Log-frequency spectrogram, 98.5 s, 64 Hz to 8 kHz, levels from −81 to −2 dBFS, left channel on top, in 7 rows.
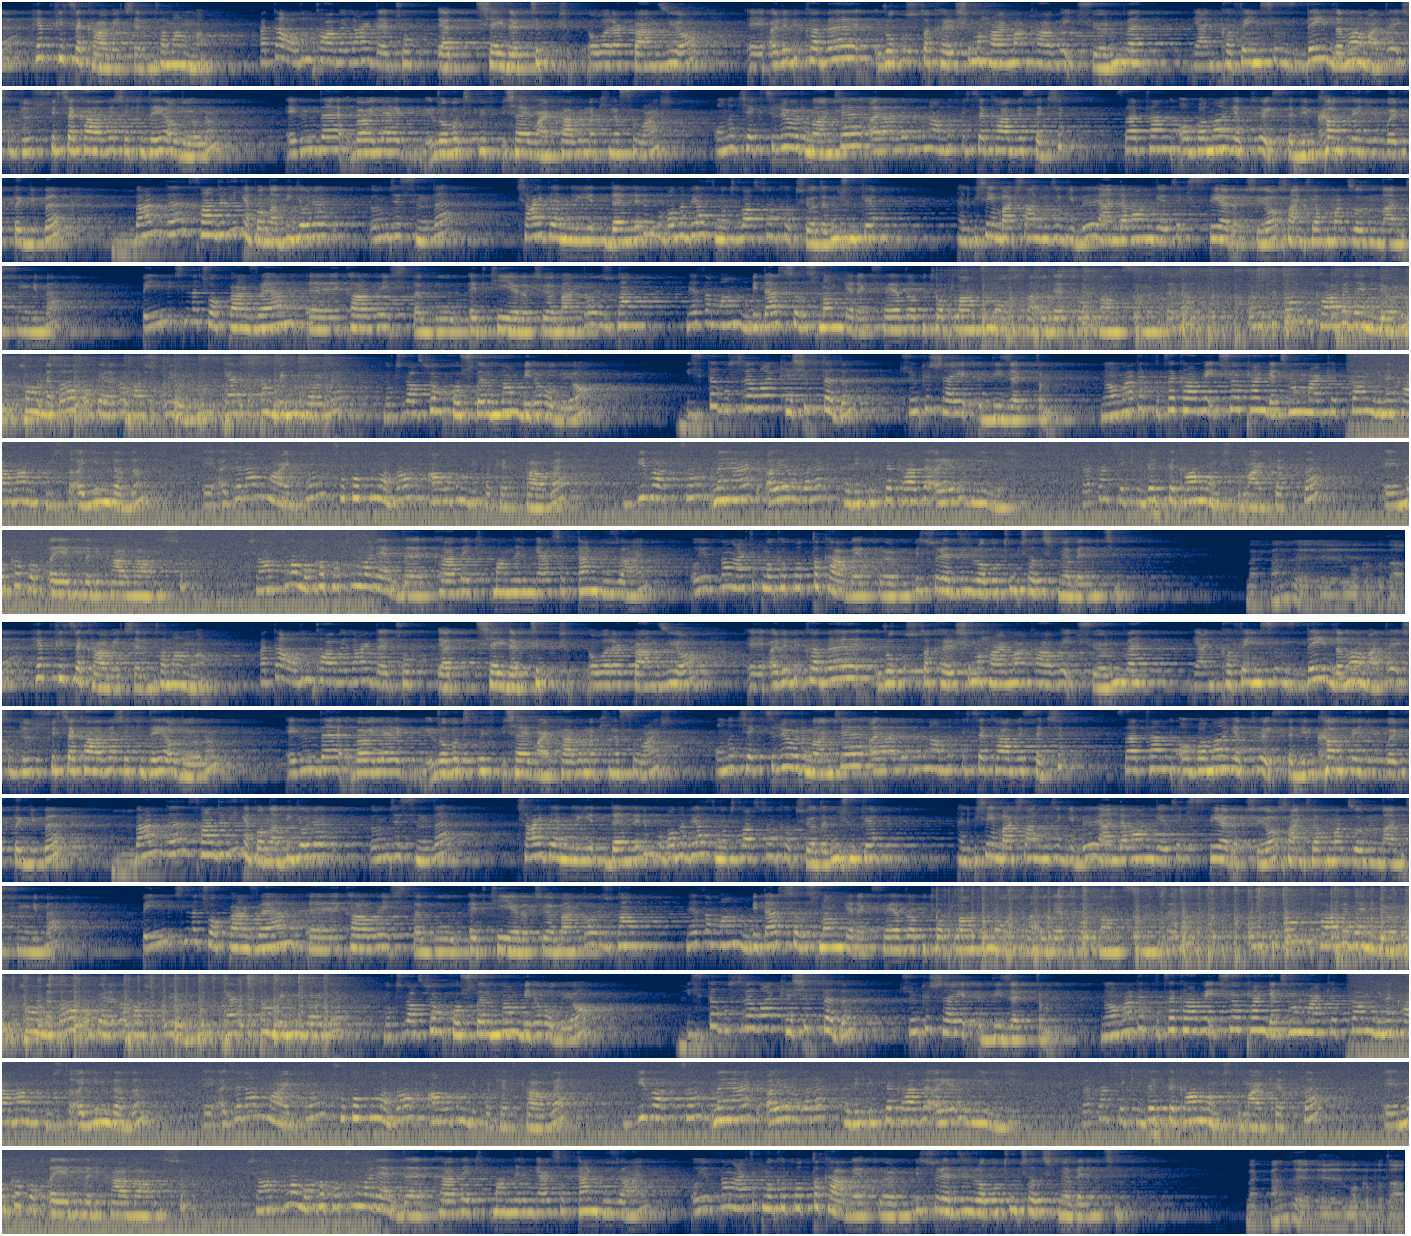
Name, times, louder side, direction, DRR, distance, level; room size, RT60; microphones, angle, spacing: voice 1, 0.0-2.2 2.6-7.1 7.5-11.6 11.9-16.3 16.9-20.8 21.2-24.8 25.3-28.9 29.4-31.5 31.8-32.7 33.3-37.1 37.7-42.9 43.6-48.7 49.1-54.3 54.7-59.8 60.1-62.3 63.1-64.9 65.3-66.9 67.3-71.9 72.4-76.1 76.6-80.6 81.2-83.6 84.2-86.4 86.9-91.0 91.3-95.7, equal, ahead, 4 dB, 0.5 m, -25 dB
sound 1, 51.6-59.5, right 1 dB, 30° right, 1.2 m, -29 dB
voice 2, 63.0-63.4 81.8-82.3 96.9-98.4, right 1 dB, 55° right, 5 dB, 1.1 m, -35 dB
sound 2, 69.7-88.2, left 1 dB, 25° left, 1.5 m, -35 dB
17.0 x 7.3 x 6.6 m, 2.2 s
head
